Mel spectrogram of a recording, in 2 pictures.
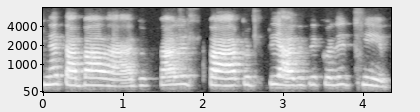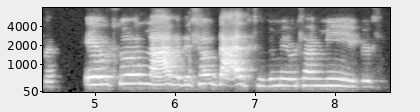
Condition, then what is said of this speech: Down syndrome. Um podcast com a pessoa que tem dificuldade para falar.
